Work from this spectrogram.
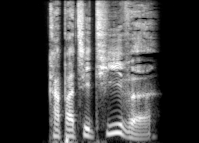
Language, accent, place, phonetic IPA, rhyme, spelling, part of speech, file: German, Germany, Berlin, [ˌkapat͡siˈtiːvə], -iːvə, kapazitive, adjective, De-kapazitive.ogg
- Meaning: inflection of kapazitiv: 1. strong/mixed nominative/accusative feminine singular 2. strong nominative/accusative plural 3. weak nominative all-gender singular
